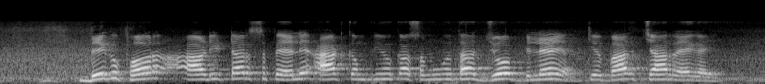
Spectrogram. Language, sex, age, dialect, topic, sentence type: Hindi, male, 18-24, Kanauji Braj Bhasha, banking, statement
